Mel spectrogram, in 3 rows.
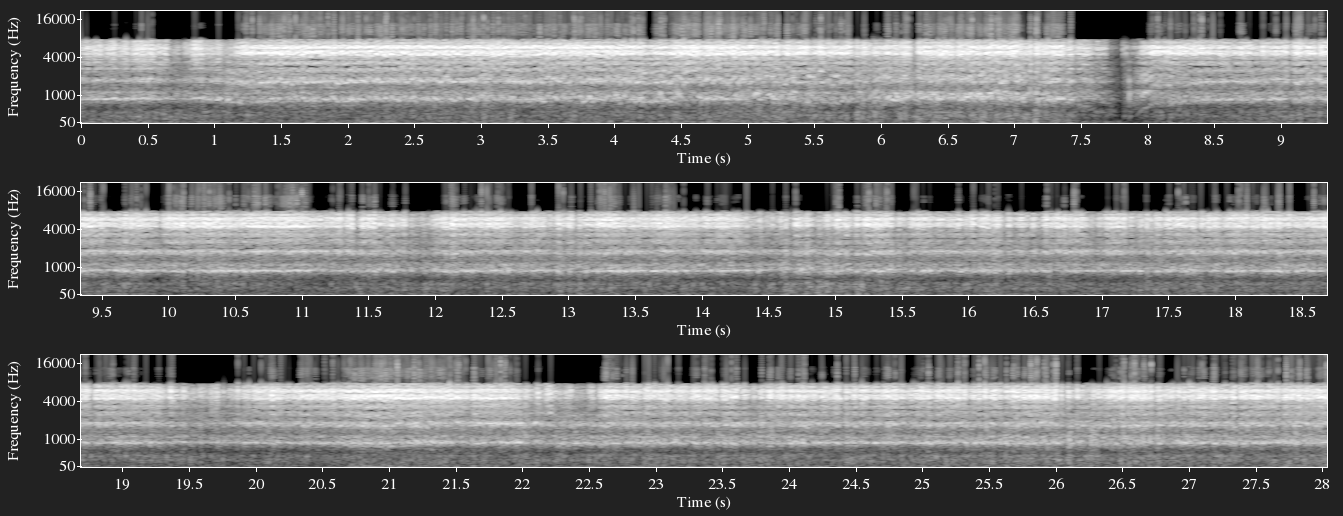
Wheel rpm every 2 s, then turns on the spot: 220, 190, 190, 220, 200, 230, 230, 230, 230, 230, 230, 230, 230, 230.
none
